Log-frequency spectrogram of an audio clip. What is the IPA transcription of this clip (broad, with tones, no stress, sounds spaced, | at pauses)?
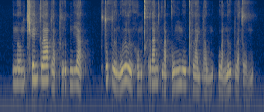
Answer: n ɤː˦˥ m t͡ɕʰ e˥˩ n k l aː˥˩ p l a˨˩ p̚ k r u˦˥ k̚ ŋ i˥˩ a̯ | t u˦˥ ʔ p l ɯː˩˦ n w ɯː˥˩ l ɯː˨˩ h o˧ m kʰ r a˥˩ n k w a˨˩ k̚ ʔ uː˦˥ ŋ m uː˦˥ pʰ l a˧ j b a˧ w m u˥˩ k̚ ʔ u˨˩ a̯ n ɯː˥˩ p ɯ˨˩ a̯ t o˩˦ m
